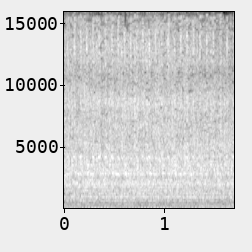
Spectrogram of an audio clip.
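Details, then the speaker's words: Volvo 240 idling after fuel pressure regulator replacement; before the repair it barely started and wouldn't run. Now a loud, steady, even idle with no stumbling or hunting, and no leaks. "You look at that, when your fuel pressure regulator regulates fuel pressure, it works."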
